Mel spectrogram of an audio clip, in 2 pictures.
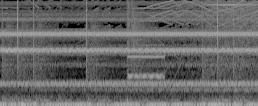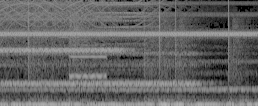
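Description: Dark electronic synthesizer music: steady high sustained tones over a deep, pulsing low drone, with a short two-note beep that repeats about every four seconds.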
